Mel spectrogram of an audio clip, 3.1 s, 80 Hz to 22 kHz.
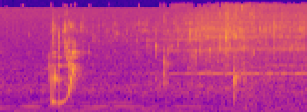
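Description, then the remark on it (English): Quiet fizzing of Pellegrino sparkling water, with a bright bubbling pour-like burst near the start, then a soft continuous hiss and a few scattered pops and drips. “Oh my god, maybe I get like 2 million hits on YouTube now because I have the bubbles fizzing and stuff.”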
